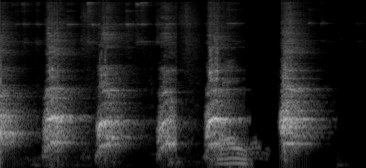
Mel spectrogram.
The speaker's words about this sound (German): Ja, so, äh, kurze, kurze Hundeunterbrechung, aber weiter geht's.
